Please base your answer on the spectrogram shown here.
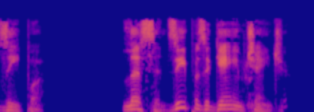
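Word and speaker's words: Zyppah: It's pronounced Zeeper, and it's spelled Z-Y-P-P-A-H. You know why it's easy to remember? Because it's Happy Z spelled backwards.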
